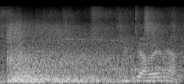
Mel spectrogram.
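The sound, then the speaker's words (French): A loud, booming blast from a Greek homemade firecracker built from a camping gas canister, which also throws out a huge flame, followed by a sustained rumble, with a noisy crowd and a raised voice shouting in the background at burning barricades. “Voilà, ça c'est le son des pétards artisanaux grecs qui sont en fait des camping-gaz et qui en plus de faire beaucoup de bruit font une flamme énorme.”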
